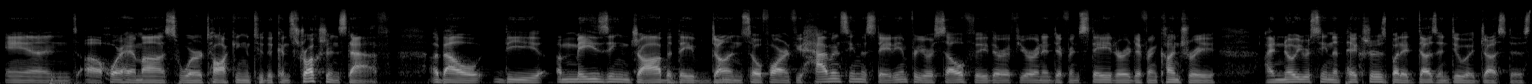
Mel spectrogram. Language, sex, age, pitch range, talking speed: English, male, 30-49, 95-115 Hz, 200 wpm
